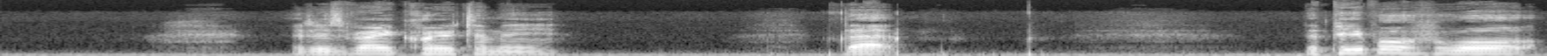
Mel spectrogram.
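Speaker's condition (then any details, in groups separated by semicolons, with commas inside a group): Cerebral palsy, spastic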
